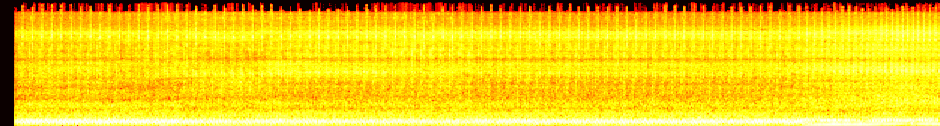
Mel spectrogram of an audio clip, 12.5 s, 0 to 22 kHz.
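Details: UAZ with ZMZ-409 engine, cold idle: fast, even light ticking over a deep rumble, gone when warm. Owner suspects hydraulic lifters (lash adjusters), unconfirmed.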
